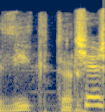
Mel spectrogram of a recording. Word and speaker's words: Викторке: Я все время не знаю, куда ставить ударение. О Викторке. – В чешском языке всегда на первый на слог. На первый слог, да.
